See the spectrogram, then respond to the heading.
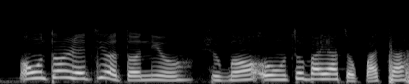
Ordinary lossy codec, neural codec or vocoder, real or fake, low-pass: none; none; real; 5.4 kHz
